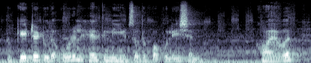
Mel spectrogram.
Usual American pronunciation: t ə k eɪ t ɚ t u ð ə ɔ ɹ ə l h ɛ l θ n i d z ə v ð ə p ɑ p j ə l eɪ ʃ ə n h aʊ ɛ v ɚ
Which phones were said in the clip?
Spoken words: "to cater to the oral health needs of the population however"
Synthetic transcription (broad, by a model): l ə k eɪ t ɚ t u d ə ɔ ɹ ə l h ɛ l t n i d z ə v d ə p ɑ p j ə l eɪ ʃ ə n h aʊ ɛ v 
